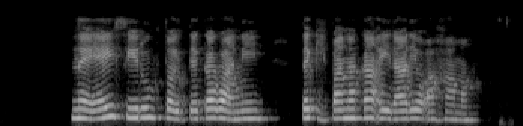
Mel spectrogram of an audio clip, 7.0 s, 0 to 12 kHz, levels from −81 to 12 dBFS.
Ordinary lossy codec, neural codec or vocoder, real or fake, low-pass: AAC, 32 kbps; codec, 16 kHz, 8 kbps, FunCodec, trained on LibriTTS, 25 frames a second; fake; 7.2 kHz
